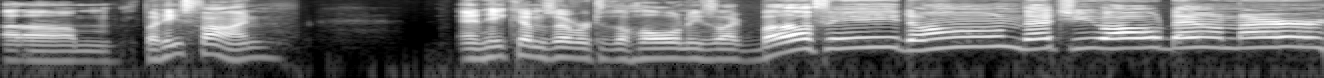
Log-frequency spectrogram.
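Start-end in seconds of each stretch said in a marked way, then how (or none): 3.8-6.6 put-on Southern accent, high-pitched. Recapping a scene where Xander calls down into a hole, Xander's southern accent. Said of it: "He's he's got a southern accent now".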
